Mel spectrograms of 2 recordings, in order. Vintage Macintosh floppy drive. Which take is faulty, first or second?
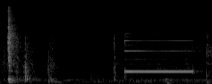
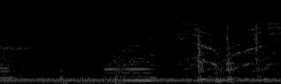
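second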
